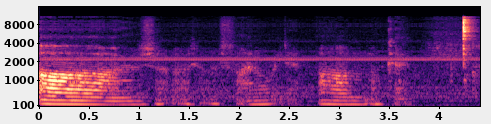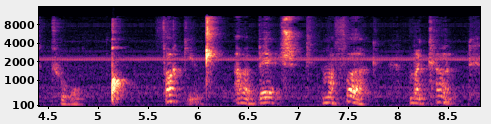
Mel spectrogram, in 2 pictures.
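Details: Male streamer who says he has Tourette's syndrome, described as severe coprolalia; repeated obscene vocal tics while reading game text; coprolalia (vocal tics in Tourette syndrome).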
